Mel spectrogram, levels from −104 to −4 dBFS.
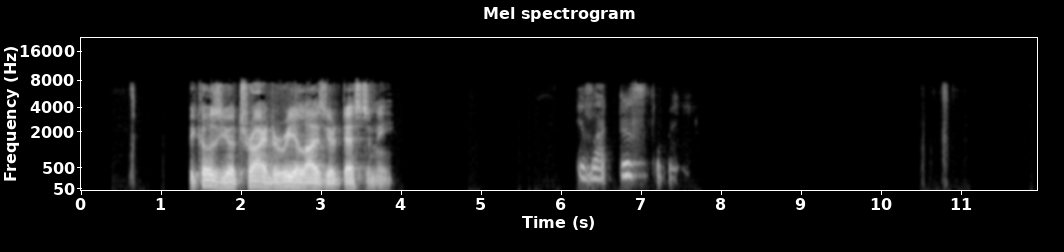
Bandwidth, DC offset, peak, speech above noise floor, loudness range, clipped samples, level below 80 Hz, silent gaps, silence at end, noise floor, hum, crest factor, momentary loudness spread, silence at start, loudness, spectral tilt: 8.2 kHz; under 0.1%; -2 dBFS; 38 dB; 19 LU; under 0.1%; -62 dBFS; 4.02-4.85 s, 4.99-5.67 s, 6.00-6.19 s; 4.7 s; -59 dBFS; none; 24 dB; 19 LU; 1.35 s; -20 LUFS; -4.5 dB/octave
